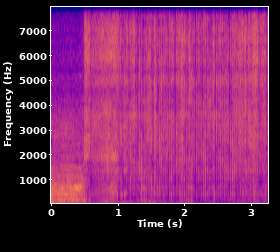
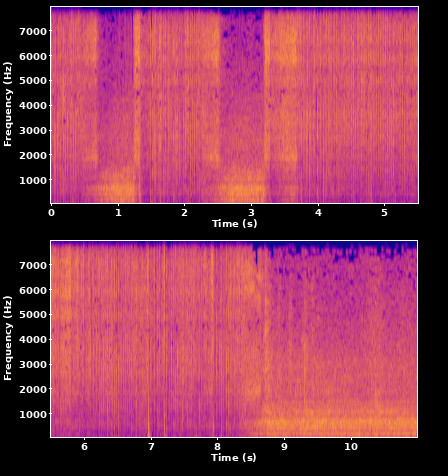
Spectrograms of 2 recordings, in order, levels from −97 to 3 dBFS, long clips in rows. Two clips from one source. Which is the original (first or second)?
second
